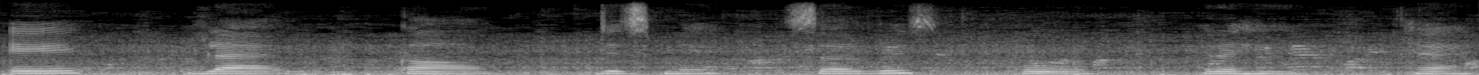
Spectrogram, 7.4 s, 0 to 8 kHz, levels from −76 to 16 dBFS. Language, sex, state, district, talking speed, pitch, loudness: Hindi, female, Chandigarh, Chandigarh, 65 wpm, 200 Hz, -15 LUFS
